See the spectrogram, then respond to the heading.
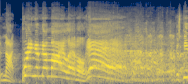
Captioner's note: audience laughs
